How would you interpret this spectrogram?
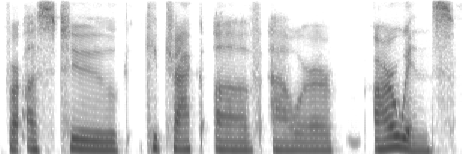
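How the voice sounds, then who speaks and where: A woman hosting an interview, speaking softly and thoughtfully. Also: low-pitched, fairly even intonation, very slow, clean tone, dry recording, studio quality. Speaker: podcast host. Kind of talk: conversational interview.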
